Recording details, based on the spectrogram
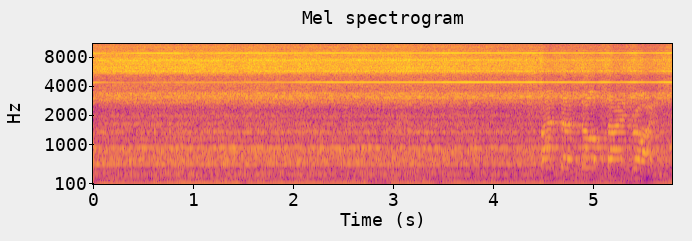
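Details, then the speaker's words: Household vacuum cleaner just switched on: steady loud motor drone with a hum and hiss, no suction at the nozzle at all, cause unknown; abnormal running sound with no suction. "I have absolutely no idea what just happened there but the moment I turn out on dad did not seem right and there was absolutely no suction coming through here at all"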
